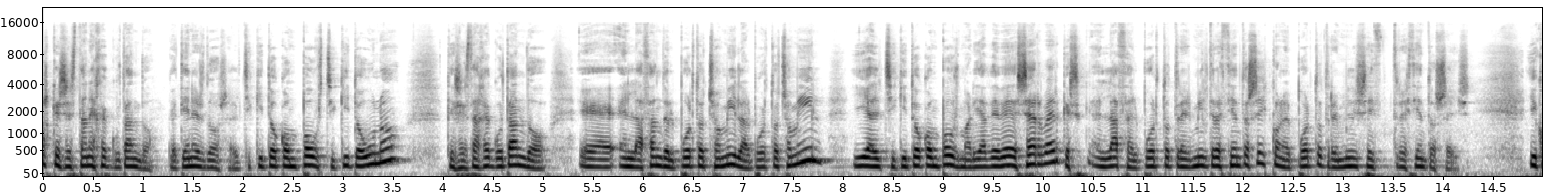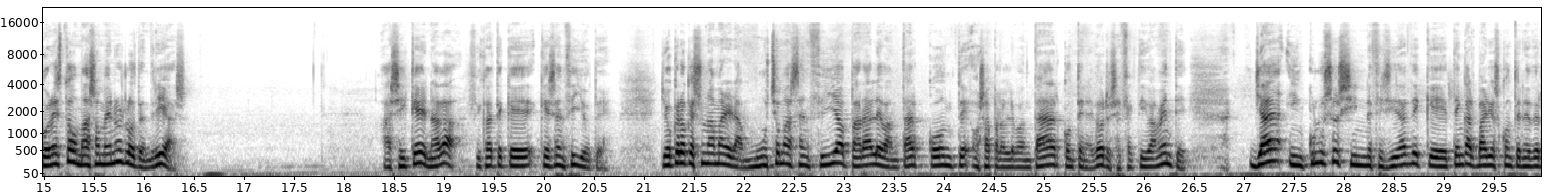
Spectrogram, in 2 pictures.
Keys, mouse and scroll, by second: 17.6-18.5 scroll down 1, 18.5-19.2 scroll down 1, 19.2-23.0 scroll down 1.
